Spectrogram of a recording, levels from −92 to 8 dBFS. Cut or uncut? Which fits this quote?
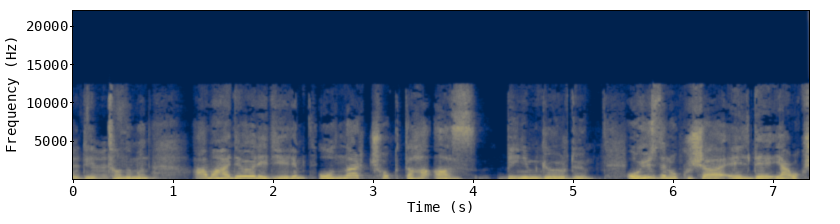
uncut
